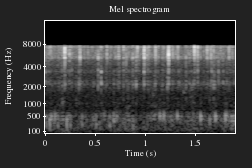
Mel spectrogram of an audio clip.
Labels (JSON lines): {"label": "biophony, chatter", "recorder": "HydroMoth"}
